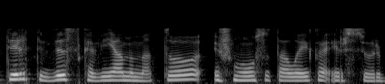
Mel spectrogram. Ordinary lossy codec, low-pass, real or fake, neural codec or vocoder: MP3, 48 kbps; 5.4 kHz; fake; codec, 16 kHz, 8 kbps, FunCodec, trained on LibriTTS, 25 frames a second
